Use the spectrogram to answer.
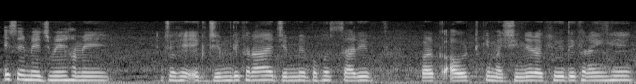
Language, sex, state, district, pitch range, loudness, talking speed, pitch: Hindi, male, Madhya Pradesh, Bhopal, 175-195 Hz, -13 LUFS, 215 wpm, 185 Hz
